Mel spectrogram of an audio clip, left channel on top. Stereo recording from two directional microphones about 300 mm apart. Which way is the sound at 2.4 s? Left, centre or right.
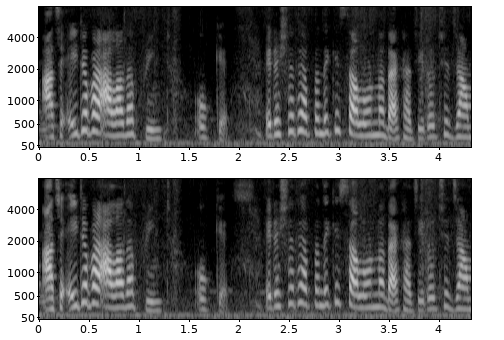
Centre.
